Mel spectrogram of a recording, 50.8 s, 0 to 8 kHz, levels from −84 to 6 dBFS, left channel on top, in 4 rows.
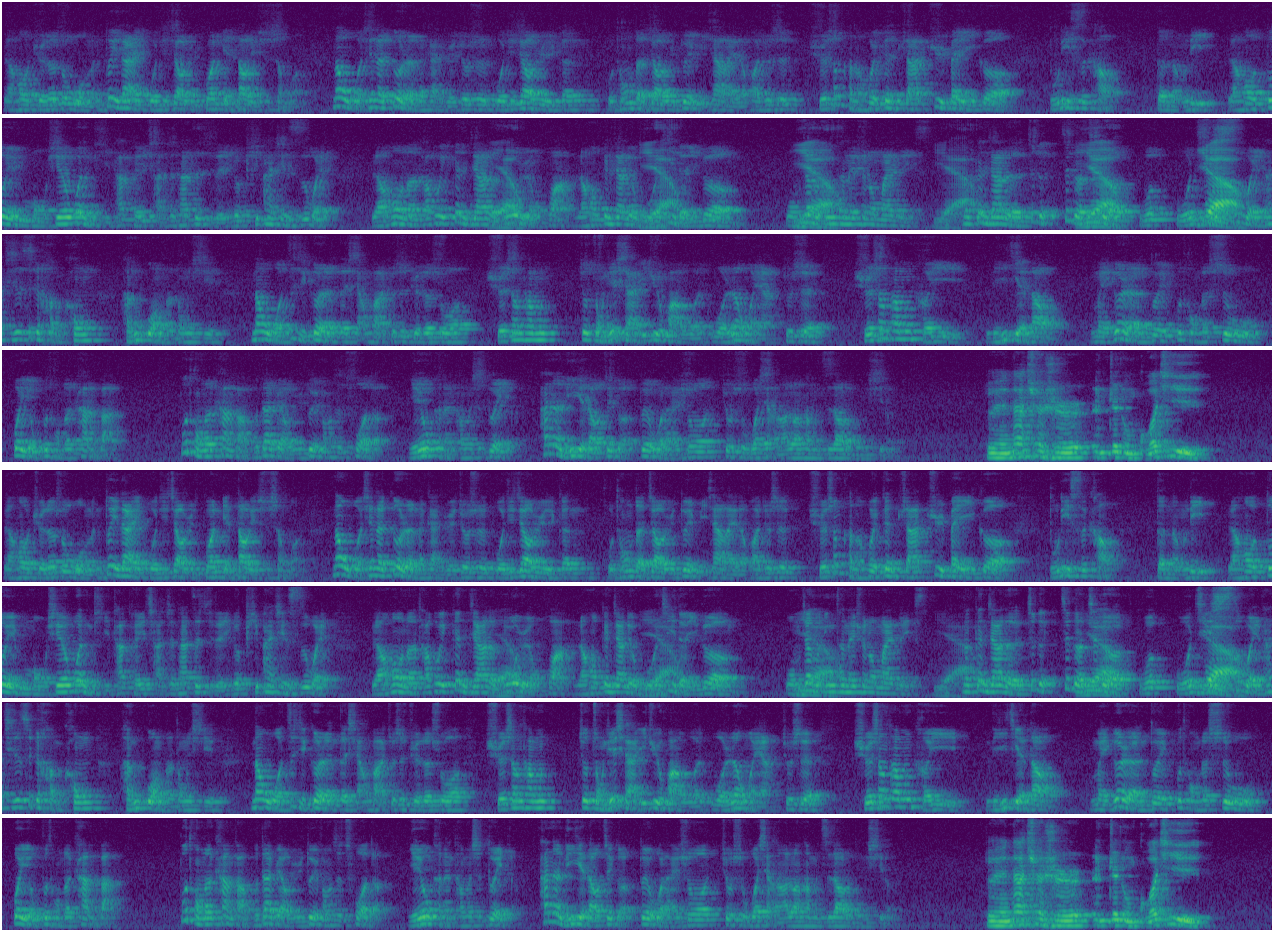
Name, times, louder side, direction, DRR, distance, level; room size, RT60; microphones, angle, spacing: voice 1, 0.0-3.0 3.3-10.1 10.5-11.1 11.5-16.0 16.4-20.1 20.5-21.9 22.3-27.6 27.9-33.6 33.9-35.9 36.3-38.0 38.2-39.2 39.9-41.9 42.2-47.0, right 1 dB, 80° right, 4.3 m, -32 dB
Male speech man speaking, 17.5-17.9 19.1-19.5 20.6-21.1 22.0-22.5 23.4-23.9 24.6-25.1 25.8-25.9, left 2 dB, 40° left, 2.4 m, -30 dB
voice 2, 47.9-50.1, right 1 dB, 25° right, 1.9 m, -24 dB
24.5 x 18.0 x 2.3 m
head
